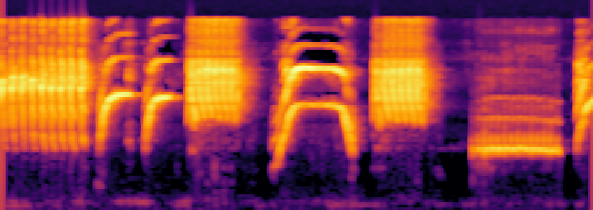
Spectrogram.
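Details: Asian pied starling song used as a lure to prompt a young bird that has stopped singing into full song: loud, varied phrases of buzzy rattling bursts alternating with whistled slurs that rise and fall, then a nasal steady note, with no other sounds.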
